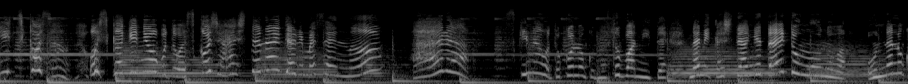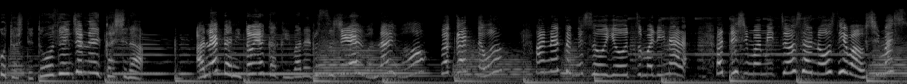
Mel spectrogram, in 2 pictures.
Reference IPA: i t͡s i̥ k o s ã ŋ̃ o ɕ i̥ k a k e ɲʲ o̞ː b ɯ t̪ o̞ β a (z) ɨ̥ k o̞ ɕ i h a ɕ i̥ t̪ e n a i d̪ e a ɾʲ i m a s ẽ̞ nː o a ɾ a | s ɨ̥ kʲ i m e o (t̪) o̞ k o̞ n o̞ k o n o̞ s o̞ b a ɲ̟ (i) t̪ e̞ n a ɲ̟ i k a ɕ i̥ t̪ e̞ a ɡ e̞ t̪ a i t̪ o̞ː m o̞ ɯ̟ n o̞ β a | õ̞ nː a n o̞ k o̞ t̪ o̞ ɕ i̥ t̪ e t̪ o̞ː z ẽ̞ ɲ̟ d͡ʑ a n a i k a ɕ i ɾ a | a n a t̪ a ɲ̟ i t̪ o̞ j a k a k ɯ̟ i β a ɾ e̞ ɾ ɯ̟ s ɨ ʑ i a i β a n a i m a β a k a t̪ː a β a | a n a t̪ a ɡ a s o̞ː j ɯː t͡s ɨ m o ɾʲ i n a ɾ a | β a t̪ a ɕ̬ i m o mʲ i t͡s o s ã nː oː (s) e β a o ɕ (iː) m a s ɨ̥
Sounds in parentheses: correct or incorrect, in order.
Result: incorrect: s, correct, incorrect: iː, correct, incorrect: i

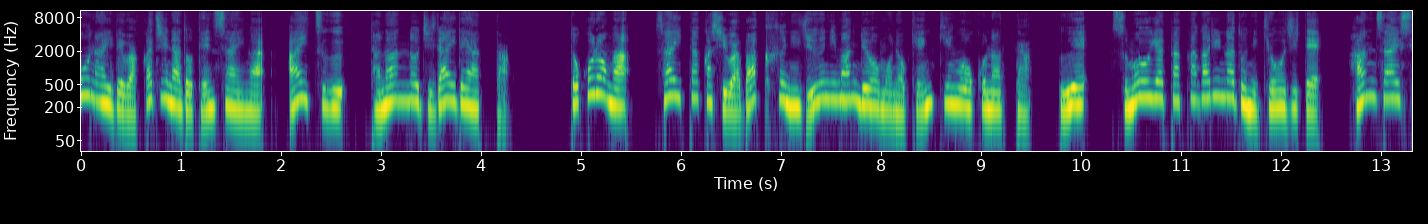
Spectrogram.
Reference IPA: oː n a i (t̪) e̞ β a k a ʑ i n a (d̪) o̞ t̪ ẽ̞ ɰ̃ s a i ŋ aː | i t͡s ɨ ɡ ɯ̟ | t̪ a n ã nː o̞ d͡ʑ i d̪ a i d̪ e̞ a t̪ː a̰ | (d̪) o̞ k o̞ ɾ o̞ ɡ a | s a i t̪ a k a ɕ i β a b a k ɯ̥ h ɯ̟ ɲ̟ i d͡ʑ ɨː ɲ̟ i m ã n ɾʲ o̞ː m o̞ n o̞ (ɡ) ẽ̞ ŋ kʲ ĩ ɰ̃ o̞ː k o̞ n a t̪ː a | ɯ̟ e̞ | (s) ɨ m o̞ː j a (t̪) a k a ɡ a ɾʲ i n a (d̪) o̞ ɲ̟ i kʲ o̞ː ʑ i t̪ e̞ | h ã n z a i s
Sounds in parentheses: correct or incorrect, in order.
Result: incorrect: d̪, correct, incorrect: t̪, incorrect: k, correct, correct, correct

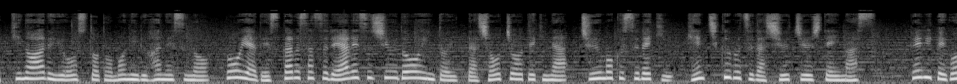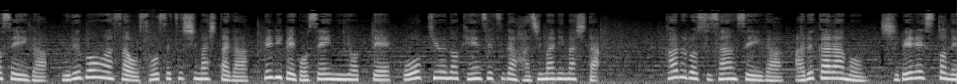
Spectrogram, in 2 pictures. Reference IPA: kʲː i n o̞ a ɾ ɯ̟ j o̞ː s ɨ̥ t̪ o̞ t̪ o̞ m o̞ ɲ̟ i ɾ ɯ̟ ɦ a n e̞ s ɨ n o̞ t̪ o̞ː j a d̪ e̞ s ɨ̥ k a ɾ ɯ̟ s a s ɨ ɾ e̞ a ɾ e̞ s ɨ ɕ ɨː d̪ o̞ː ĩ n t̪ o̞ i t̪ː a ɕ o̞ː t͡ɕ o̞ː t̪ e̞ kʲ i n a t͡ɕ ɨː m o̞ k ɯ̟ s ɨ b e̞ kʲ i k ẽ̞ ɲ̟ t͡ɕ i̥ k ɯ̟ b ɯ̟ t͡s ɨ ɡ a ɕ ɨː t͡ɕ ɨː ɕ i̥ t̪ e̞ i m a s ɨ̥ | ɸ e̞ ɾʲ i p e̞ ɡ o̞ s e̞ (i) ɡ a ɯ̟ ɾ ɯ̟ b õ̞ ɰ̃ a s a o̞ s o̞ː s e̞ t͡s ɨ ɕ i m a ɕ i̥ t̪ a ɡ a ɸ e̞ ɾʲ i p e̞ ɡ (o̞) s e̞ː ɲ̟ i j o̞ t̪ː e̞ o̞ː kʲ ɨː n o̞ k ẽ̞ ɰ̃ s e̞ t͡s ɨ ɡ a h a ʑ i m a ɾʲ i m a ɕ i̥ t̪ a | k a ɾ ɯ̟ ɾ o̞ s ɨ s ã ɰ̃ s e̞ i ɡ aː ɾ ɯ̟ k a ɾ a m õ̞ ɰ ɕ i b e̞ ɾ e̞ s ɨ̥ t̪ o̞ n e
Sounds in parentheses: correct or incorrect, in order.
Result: correct, correct

